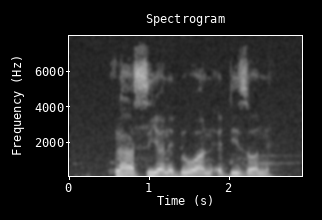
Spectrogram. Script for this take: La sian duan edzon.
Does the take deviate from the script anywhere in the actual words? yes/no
no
